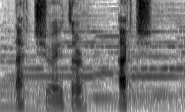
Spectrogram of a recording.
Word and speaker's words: actuator: It's as I said in the video, you have to like stress the first part of it.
